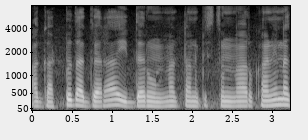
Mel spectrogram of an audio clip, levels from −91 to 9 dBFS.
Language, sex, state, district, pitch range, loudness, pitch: Telugu, male, Telangana, Karimnagar, 130-145 Hz, -15 LUFS, 135 Hz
